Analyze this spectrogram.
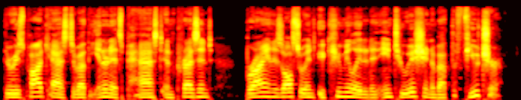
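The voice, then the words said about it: Faded, worn-out voice. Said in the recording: “My voice is a little faded right now”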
